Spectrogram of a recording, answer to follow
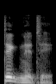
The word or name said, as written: dignity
